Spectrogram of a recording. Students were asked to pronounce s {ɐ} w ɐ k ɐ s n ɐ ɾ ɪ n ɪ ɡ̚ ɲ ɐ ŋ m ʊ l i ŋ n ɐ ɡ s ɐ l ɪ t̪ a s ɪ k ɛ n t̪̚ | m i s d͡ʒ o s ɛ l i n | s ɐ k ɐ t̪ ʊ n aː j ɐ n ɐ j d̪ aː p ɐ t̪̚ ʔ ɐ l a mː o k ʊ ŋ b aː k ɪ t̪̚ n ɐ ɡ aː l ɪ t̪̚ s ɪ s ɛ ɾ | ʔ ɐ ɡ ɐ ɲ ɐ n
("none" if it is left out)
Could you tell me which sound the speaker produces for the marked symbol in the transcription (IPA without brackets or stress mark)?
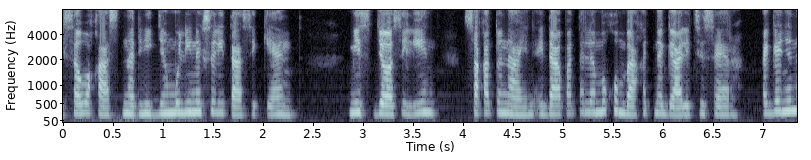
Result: ɐ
